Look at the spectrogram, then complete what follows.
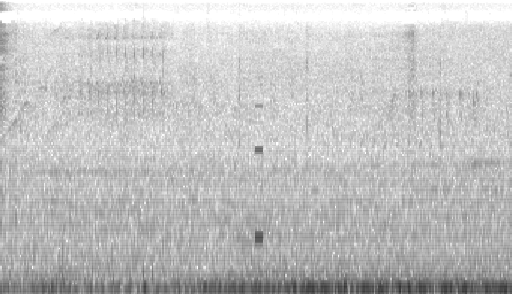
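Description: Low diesel rumble of approaching locomotives, growing louder, with a short high beep about halfway through.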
